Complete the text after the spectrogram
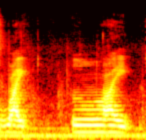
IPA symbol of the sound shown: l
